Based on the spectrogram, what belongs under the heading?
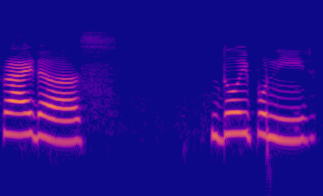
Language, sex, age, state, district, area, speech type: Bengali, female, 30-45, West Bengal, Alipurduar, rural, spontaneous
